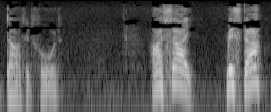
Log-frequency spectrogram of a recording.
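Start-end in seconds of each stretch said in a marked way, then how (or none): 1.9-3.3 high, loud, breathless calling out; a little innkeeper bursting out in alarm; excited innkeeper. Acted. Innkeeper runs from the inn calling to Temple, loud and frantic.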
